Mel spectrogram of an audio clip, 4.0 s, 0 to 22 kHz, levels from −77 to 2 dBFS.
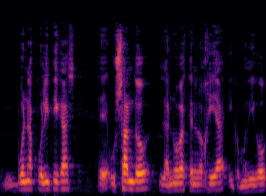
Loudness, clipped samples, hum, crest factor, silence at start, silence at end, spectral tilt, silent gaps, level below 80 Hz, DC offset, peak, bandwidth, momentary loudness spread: -26 LUFS; under 0.1%; none; 22 dB; 0.05 s; 0 s; -2.5 dB/octave; none; -80 dBFS; under 0.1%; -4 dBFS; 13.5 kHz; 14 LU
